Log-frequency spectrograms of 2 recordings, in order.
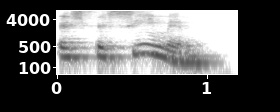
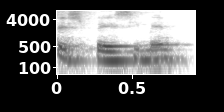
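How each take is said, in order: First: The stress is on the third syllable, ci. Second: The stress is on the second syllable, pe. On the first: The speaker calls it wrong. "Esa es una acentuación incorrecta" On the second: The speaker calls it right. "El singular es espécimen"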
